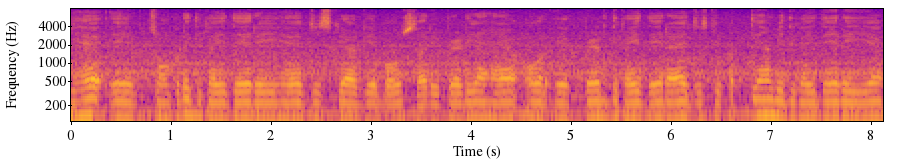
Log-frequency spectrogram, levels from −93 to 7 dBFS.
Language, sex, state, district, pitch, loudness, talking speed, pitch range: Hindi, male, Rajasthan, Bikaner, 115 Hz, -17 LUFS, 200 wpm, 115-120 Hz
